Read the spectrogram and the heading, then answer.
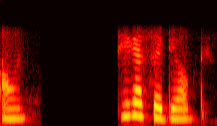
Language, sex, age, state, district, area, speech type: Assamese, female, 18-30, Assam, Sivasagar, rural, conversation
